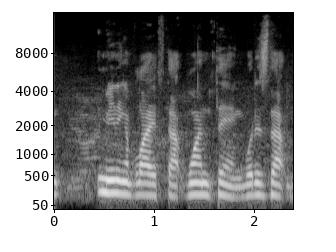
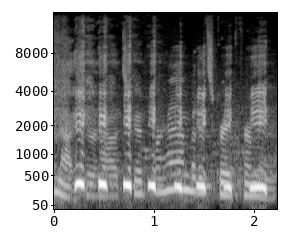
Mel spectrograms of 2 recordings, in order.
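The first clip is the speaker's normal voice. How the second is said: higher and louder, gleeful; gleeful punchline; 7 semitones higher, 9 dB louder than usual. Real, not acted. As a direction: crow it with delight. Joking punchline about husband.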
